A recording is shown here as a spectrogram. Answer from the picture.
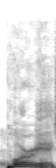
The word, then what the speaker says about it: Poirier: Is it Poirier? – Poirier. – Sorry about that.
